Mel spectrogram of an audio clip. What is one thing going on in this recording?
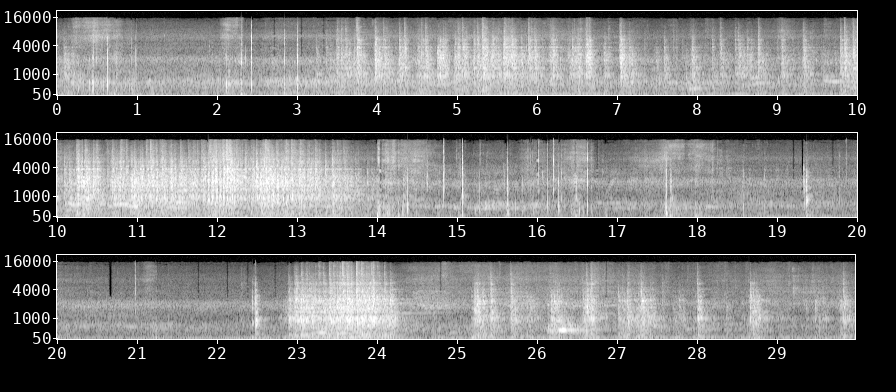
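A wire shopping cart rattles and clatters as it rolls.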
